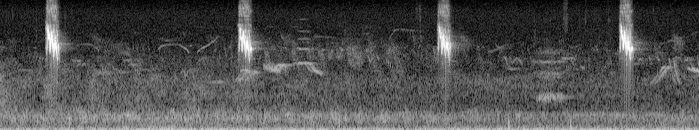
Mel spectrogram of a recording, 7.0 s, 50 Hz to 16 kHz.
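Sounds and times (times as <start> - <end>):
common chaffinch Fringilla coelebs giving short sharp high calls: 0.5 - 0.7, 2.4 - 2.6, 4.4 - 4.6, 6.2 - 6.4.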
